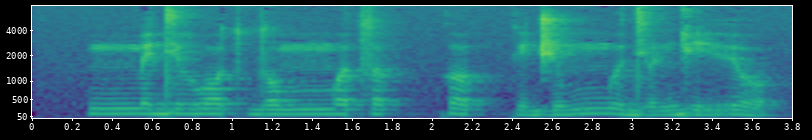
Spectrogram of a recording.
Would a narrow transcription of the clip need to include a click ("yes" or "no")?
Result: no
